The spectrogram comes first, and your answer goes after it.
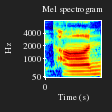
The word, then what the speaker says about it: Cannes: don't like it I can just go into the shrubbery whereas like in can as the Americans say and you're supposed to say con.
